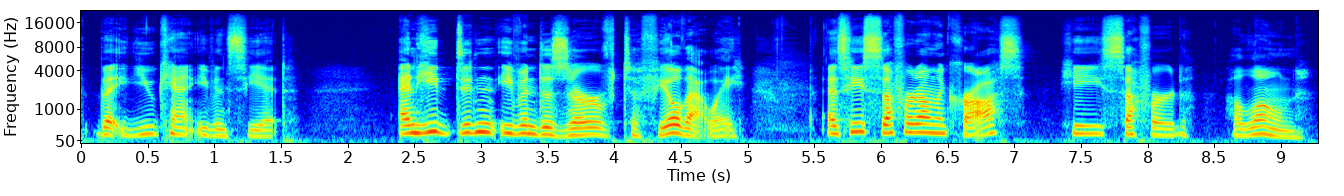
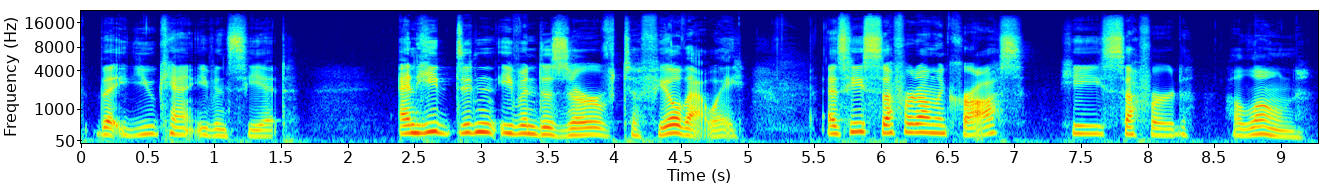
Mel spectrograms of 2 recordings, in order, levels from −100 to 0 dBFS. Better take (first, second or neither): neither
